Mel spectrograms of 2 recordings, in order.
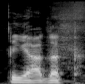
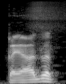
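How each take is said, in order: First: The first syllable has an i vowel. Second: The first syllable has an a vowel. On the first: The speaker calls it right. "अगला लफ्ज दुरुस्त लफ्ज है क़ियादत।" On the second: The speaker calls it wrong. "क़यादत गलत है"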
